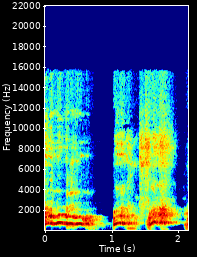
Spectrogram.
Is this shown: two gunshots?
no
